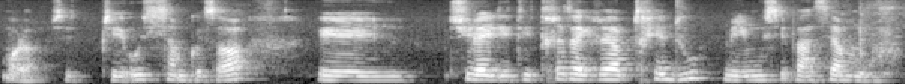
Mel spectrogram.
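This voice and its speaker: A woman's voice: low voice, steady tone, fairly quick, darkish tone. A woman reviewing used-up beauty products in a chatty way, full of hesitations and fillers. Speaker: beauty vlogger.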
